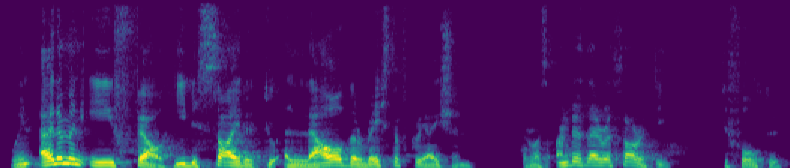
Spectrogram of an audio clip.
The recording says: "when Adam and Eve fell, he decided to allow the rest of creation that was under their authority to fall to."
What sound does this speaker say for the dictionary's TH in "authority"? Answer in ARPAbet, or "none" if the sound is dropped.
TH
